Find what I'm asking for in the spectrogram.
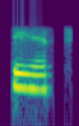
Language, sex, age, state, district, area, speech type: Bengali, female, 18-30, West Bengal, Bankura, rural, conversation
